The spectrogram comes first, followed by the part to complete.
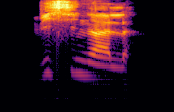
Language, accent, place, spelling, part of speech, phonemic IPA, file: French, France, Lyon, vicinal, adjective, /vi.si.nal/, LL-Q150 (fra)-vicinal.wav
- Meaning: vicinal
